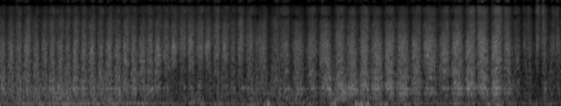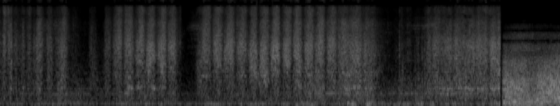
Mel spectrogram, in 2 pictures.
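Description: A light-blue handheld bristle brush scrubs a small, foamy, wet, patterned woven textile rug. The scrubbing is a steady, bright, rhythmic rasp, roughly three strokes per second, with a few brief pauses before a muffled shift at the very end.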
